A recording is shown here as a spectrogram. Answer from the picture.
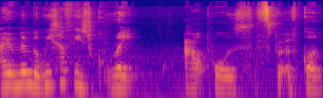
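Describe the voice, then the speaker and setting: Fairly quick and somewhat breathy, a woman's voice moves along. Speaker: worship singer and vlogger. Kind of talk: casual chat. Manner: halting.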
